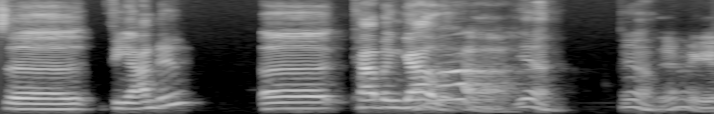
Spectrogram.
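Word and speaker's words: Mfiondu: So the M is silent. It's Fiandu, Kabengele.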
